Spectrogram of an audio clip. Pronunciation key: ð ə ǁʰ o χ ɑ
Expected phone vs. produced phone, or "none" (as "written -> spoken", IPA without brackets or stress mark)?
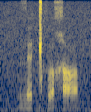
none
